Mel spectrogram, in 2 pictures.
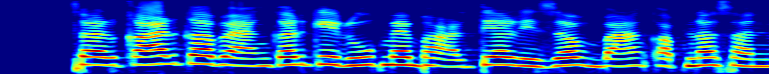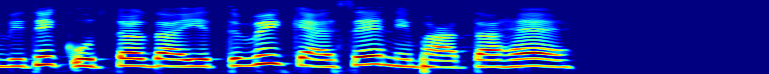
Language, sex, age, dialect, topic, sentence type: Hindi, female, 18-24, Hindustani Malvi Khadi Boli, banking, question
